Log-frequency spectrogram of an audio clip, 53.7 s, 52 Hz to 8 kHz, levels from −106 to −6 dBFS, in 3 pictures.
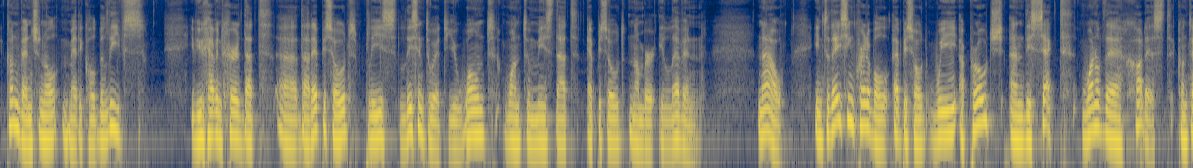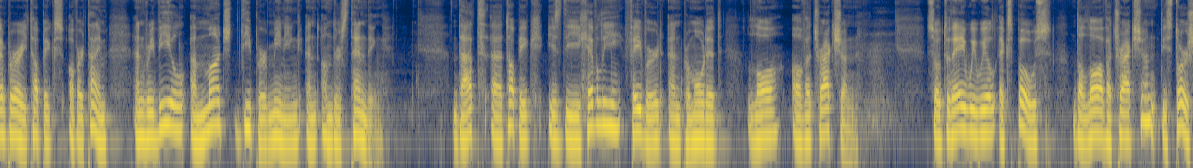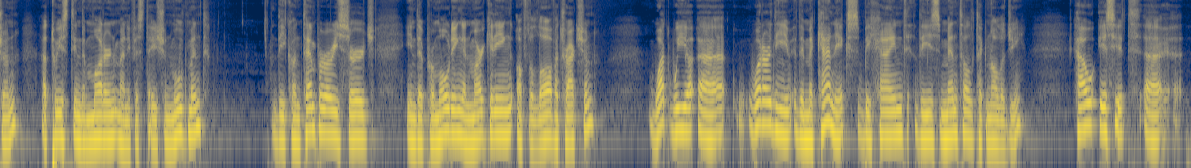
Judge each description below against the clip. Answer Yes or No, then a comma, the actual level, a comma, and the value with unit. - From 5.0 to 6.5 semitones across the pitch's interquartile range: No, average, 3.7 semitones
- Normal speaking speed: No, slow, 120 wpm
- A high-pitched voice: No, low, 130 Hz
